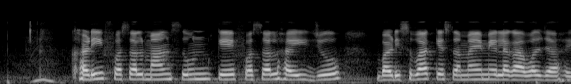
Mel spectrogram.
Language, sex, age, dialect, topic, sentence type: Magahi, female, 25-30, Western, agriculture, statement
